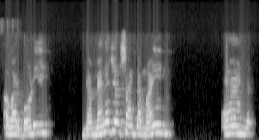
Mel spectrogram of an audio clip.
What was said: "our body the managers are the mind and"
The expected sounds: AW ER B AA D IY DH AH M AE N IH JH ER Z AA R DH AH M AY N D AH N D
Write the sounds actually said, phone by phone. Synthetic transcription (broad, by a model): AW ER B AA D IY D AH M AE N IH JH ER S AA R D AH M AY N AH N D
